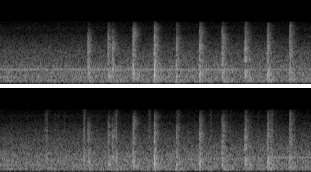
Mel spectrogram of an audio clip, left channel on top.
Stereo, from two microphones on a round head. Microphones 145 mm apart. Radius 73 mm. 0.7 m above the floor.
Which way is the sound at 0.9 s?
25° left (ahead or behind).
